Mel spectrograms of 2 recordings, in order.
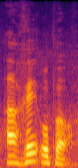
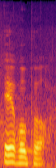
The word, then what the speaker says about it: aéroport: vous pose parfois problème parfois j'entends des élèves qui disent aéroport donc c'est pas aéroport mais à aéroports à airoport entraînez-vous à répéter ce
